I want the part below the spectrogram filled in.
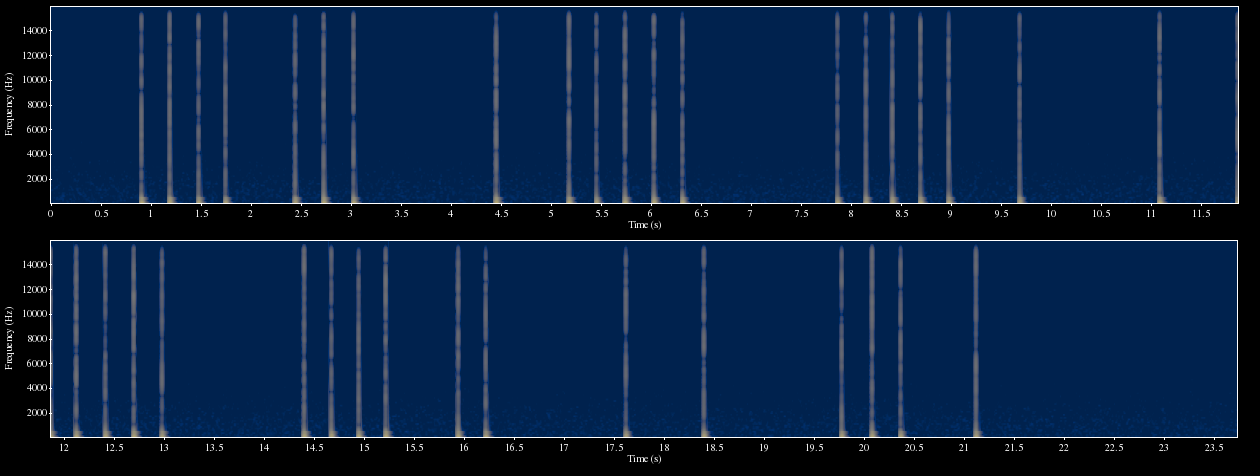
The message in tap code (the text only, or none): SEVERAL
